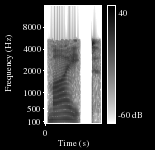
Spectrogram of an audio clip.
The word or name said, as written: mite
